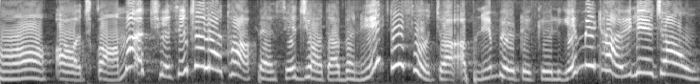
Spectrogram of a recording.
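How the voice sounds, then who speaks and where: A cartoonish character voice at a fairly slow pace with hardly any pauses, over faint music in the background. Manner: earnest.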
